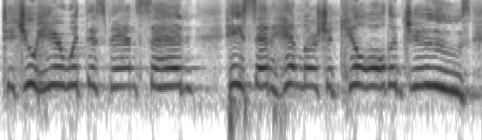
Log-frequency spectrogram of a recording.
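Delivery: very high, drawn-out mock scream; high wailing imitation of public outrage; retold screaming.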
